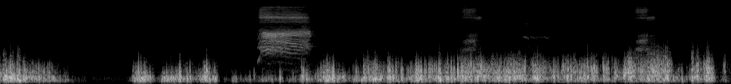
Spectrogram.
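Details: Male squirrel chattering with tail flicks for emphasis: harsh low pulsed bursts, a brief pause, then a strong wavering high screech followed by renewed steady chatter and a few thin squeaks.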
